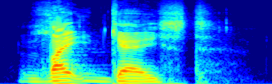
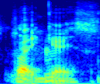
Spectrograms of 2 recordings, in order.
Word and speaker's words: Zeitgeist: In 2006, though, George and Chamberlain reconvened to record a new Smashing Pumpkins album, Zeitgeist. Did I say that right? – Yes. – Zeitgeist.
